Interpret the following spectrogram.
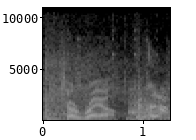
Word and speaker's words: Terrell: And it's pronounced Terrell. Terrell Davis joins an all-pro lineup on NFL Total Access.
